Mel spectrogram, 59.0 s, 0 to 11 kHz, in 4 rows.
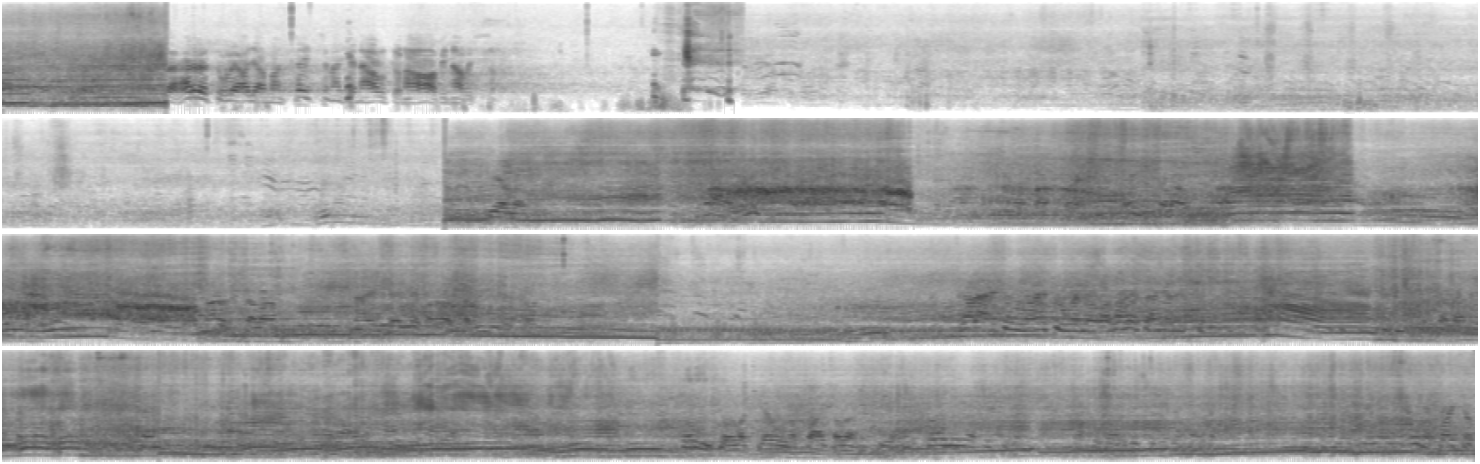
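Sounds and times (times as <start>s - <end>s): car engines revving: 0.0s - 5.4s, 7.1s - 59.0s.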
